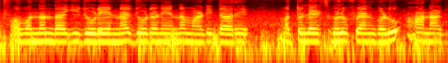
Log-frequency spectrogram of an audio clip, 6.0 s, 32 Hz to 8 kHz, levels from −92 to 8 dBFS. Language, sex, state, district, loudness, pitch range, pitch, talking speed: Kannada, female, Karnataka, Koppal, -13 LUFS, 215-220 Hz, 215 Hz, 130 wpm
